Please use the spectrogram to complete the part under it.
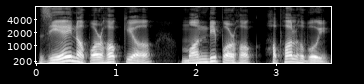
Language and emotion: Assamese, neutral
